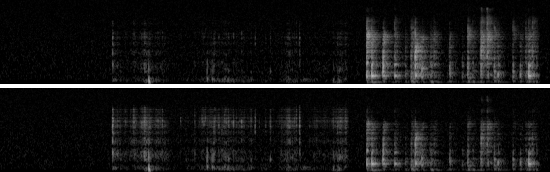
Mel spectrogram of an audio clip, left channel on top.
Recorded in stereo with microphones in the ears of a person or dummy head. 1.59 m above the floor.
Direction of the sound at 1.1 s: 40° right (ahead or behind).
